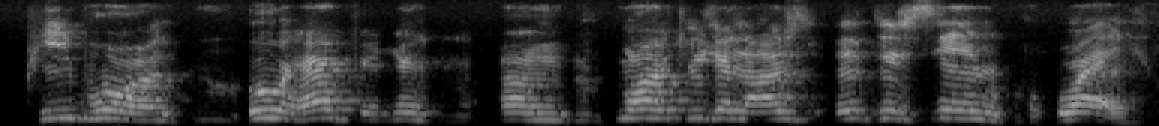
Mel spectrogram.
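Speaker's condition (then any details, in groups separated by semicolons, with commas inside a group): Cerebral palsy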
